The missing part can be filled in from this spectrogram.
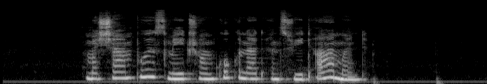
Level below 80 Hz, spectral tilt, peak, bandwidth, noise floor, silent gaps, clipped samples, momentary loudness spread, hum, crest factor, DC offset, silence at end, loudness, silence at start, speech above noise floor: -60 dBFS; -3.5 dB/octave; -6 dBFS; 13 kHz; -53 dBFS; none; under 0.1%; 7 LU; none; 16 dB; under 0.1%; 0.45 s; -20 LUFS; 0.85 s; 34 dB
